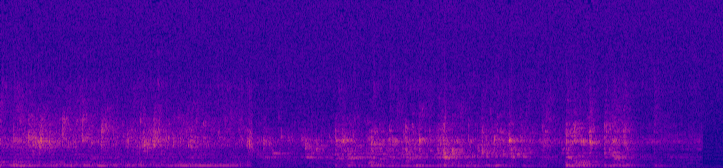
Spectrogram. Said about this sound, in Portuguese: Mas, como estavam acostumados a fazer as necessidades no mato, usavam os vasos sanitários para limpar azeitonas, que eram colocadas em uma rede e agitadas pela pressão da descarga d'água.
